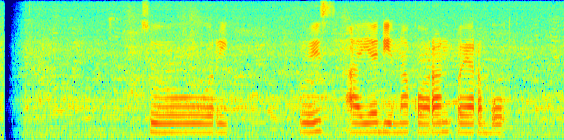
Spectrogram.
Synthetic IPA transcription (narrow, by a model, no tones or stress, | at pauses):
suɾik̚ | wɪs | ajadinakoɾanpɛrbɔʔ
